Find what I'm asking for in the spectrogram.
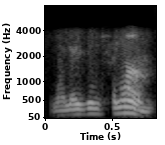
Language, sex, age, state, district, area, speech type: Kashmiri, male, 60+, Jammu and Kashmir, Budgam, rural, conversation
